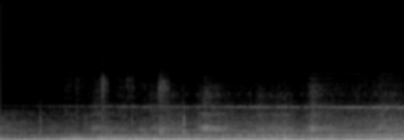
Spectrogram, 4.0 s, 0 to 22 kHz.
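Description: Sonalika DI-750 III tractor's diesel engine running steadily as it pulls a disc harrow, with faint voices about a second in.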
